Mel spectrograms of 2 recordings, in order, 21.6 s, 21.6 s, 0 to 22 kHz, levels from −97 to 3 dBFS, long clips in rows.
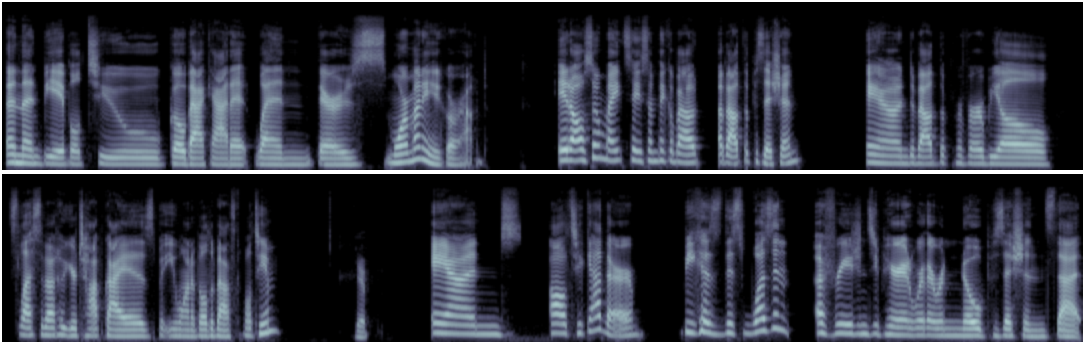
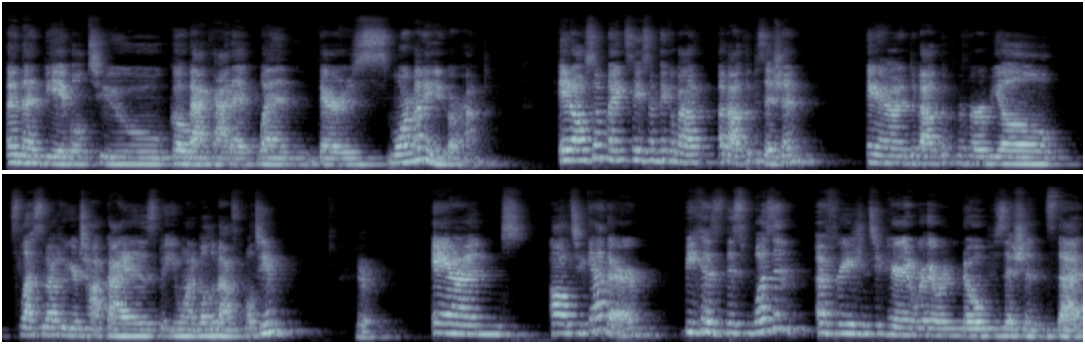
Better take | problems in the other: first | off-mic speech; far // room echo; slight; dies away in 0.4 s

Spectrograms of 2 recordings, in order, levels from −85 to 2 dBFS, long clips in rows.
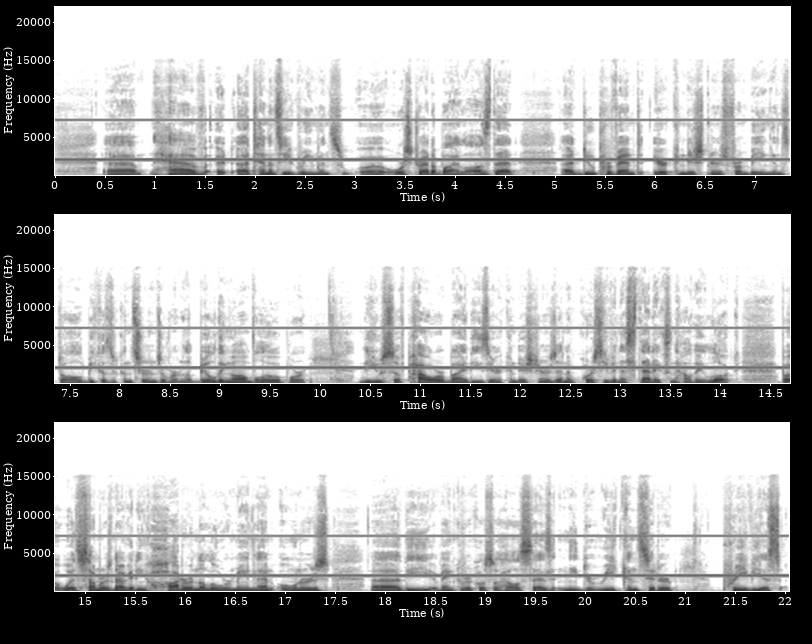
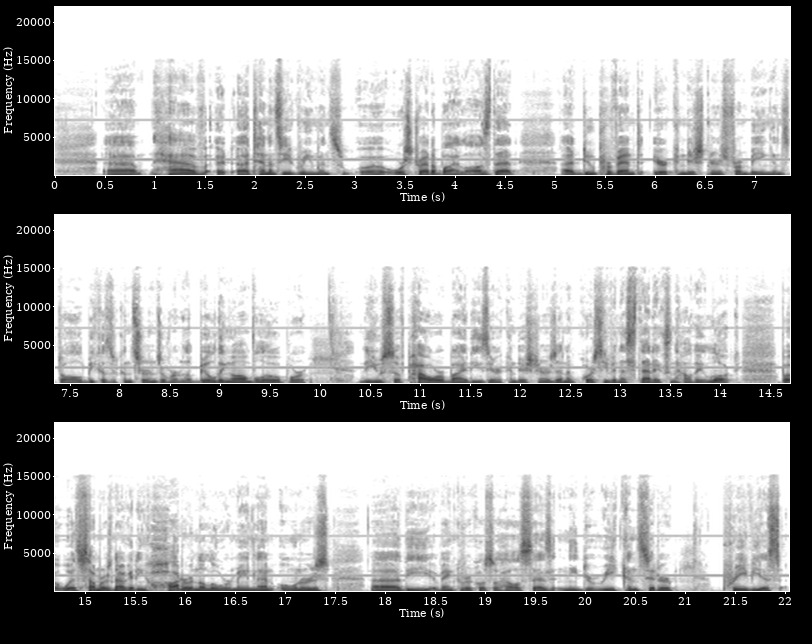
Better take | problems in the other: second | high-pitched whine; loud; throughout; 2 kHz, 9 dB below the speech; faint in the second

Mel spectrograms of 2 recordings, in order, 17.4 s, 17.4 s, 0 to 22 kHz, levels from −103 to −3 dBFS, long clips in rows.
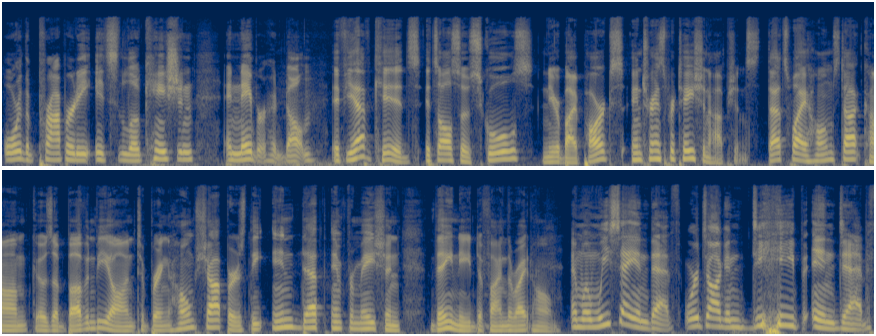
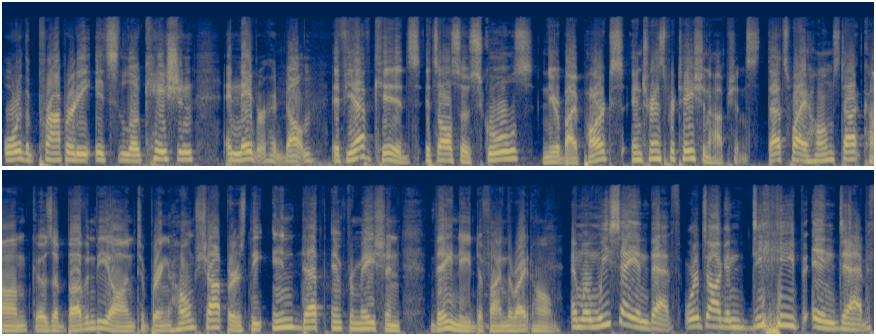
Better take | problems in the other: first | distortion; slight; 10 dB below the speech

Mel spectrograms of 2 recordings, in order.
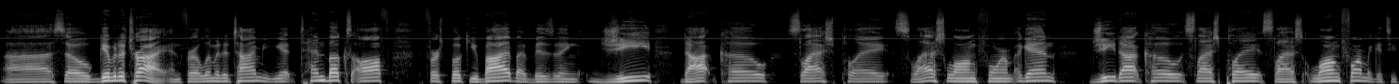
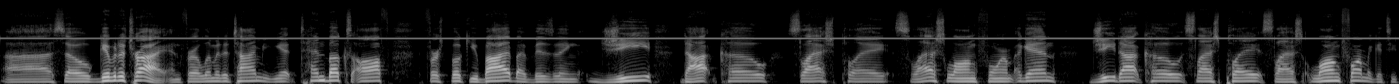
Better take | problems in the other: first | high-pitched whine; loud; throughout; 3.5 kHz, 8 dB below the speech; faint in the first

